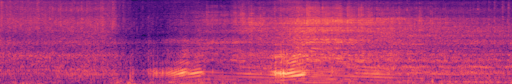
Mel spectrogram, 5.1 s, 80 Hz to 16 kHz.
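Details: 9.8 outboard motor with a 'brake-like' whistle whose cause the owner is asking about. A high, thin squeal rises and falls in pitch with each rev, like dragging brakes: squeal under load, source unclear.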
